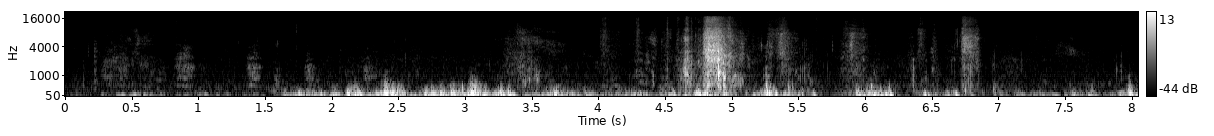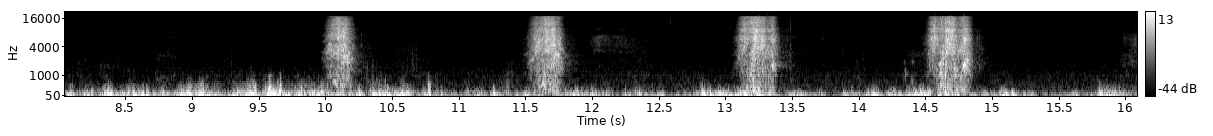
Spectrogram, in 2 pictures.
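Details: Shikoku dog sneezing again and again on a windy day, apparently after something got into its nose; sharp explosive sneezes, four strong ones near the end, over low rumbling wind noise.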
